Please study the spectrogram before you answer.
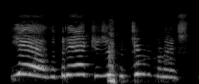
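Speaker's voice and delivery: very high tiny parroting voice; little voice. Retold or imitated. Aide echoing the senator's words, squeaky high parroting voice. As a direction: echo the boss in a squeaky yes-man pipe. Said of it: "the little voice repeats".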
